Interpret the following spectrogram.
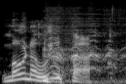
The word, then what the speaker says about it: MoNoLiFa: I was like, it's kind of a hard to pronounce acronym. And a participant came up, "No, it's great. You can call it MoNoLiFa."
